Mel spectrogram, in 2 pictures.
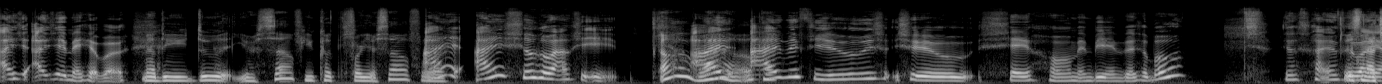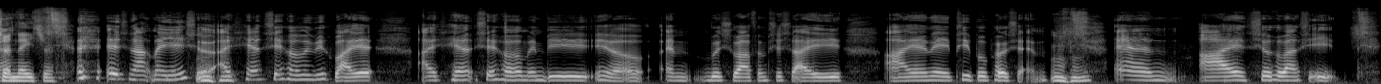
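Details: Adult woman with stage 4 right-sided tongue squamous cell carcinoma diagnosed December 2021, treated with removal of over half her tongue, arm skin flap reconstruction, neck dissection, tracheotomy, radiation, chemotherapy and speech therapy; altered articulation after partial glossectomy.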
